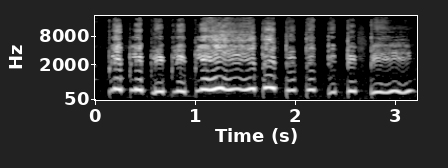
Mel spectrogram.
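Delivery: squeaky high bleep bleep; high robotic beeping. Acted. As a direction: beep like a little machine, high. Silly beeping noises.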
